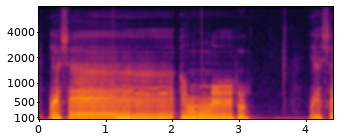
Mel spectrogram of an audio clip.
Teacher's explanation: The lam is full. It doesn't have a kasra before it.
